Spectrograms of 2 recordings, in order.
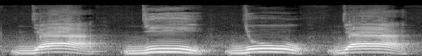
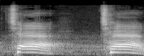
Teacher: Dia keluar dari tengah lidah, ditempelkan ke langit-langit. Ya, nempel, jangan sampai ada celah. Biar apa? Biar nafas nggak nongol, biar nafas nggak bocor. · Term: jim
